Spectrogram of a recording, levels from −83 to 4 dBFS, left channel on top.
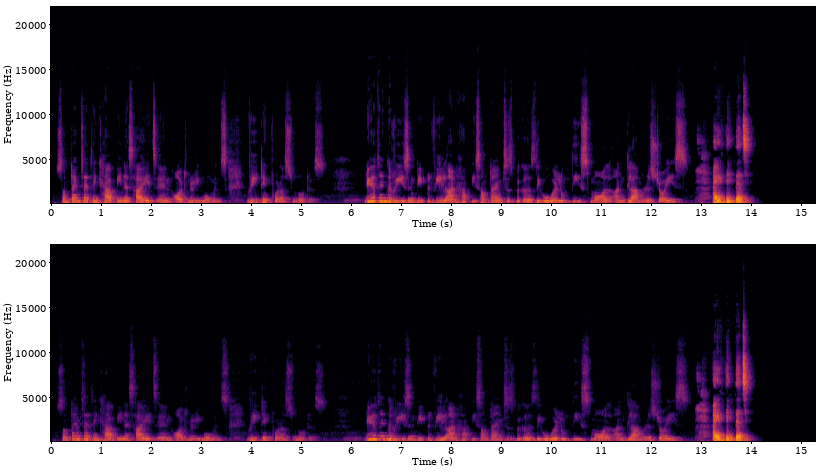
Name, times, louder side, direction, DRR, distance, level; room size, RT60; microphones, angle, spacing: voice 1, 0.1-5.4 6.3-12.7, left 2 dB, 85° left, 7 dB, 0.7 m, -33 dB
voice 2, 12.9-13.9, equal, 30° right, 1 dB, 1.1 m, -22 dB
4.5 x 4.0 x 2.3 m, 0.38 s
head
